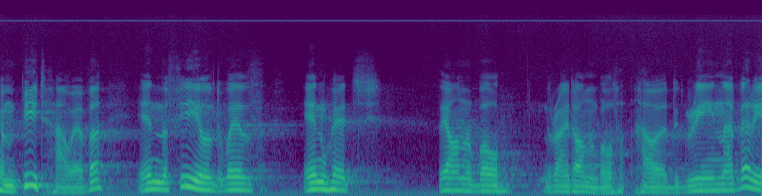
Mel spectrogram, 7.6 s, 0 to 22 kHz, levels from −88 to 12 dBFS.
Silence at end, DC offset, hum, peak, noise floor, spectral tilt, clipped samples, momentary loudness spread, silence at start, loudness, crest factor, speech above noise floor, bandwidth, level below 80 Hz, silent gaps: 0 s; 0.1%; none; -10 dBFS; -52 dBFS; -8.5 dB/octave; under 0.1%; 12 LU; 0 s; -26 LUFS; 16 dB; 27 dB; 15 kHz; -52 dBFS; none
